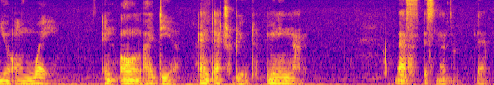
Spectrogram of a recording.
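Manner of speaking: hushed, breathy whisper. Real, not acted. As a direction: drop to a bare whisper. Voice drops to a whisper.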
